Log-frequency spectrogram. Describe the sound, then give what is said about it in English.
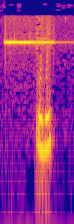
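A phone notification sounds as one steady, high electronic beep lasting about a second, fairly faint, with a brief murmur of a voice overlapping near its end. “My phone is going off crazy.”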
